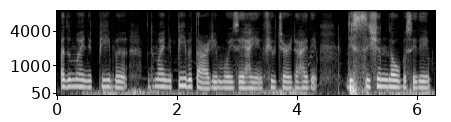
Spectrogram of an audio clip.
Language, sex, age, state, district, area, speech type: Manipuri, female, 30-45, Manipur, Chandel, rural, spontaneous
